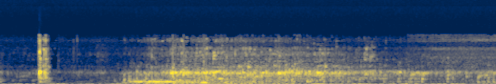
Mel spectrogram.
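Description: Scuba diver's regulator exhaust underwater: a sharp click about half a second in, then a long rumbling stream of exhaled bubbles from about a second and a half in, fading slowly over several seconds.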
